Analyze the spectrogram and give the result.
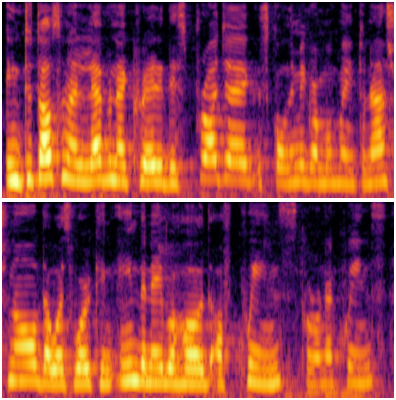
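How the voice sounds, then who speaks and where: Woman from Cuba, native Spanish speaker, artist talk, somewhat high voice, halting and searching. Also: little pitch movement, darkish tone. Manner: halting, searching for words with many fillers. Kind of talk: public talk. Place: gallery talk before an audience.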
